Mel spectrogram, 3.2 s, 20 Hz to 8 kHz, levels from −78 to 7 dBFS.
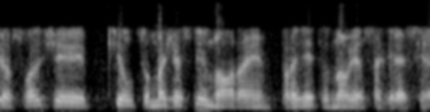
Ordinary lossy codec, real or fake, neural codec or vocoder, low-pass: MP3, 64 kbps; real; none; 7.2 kHz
